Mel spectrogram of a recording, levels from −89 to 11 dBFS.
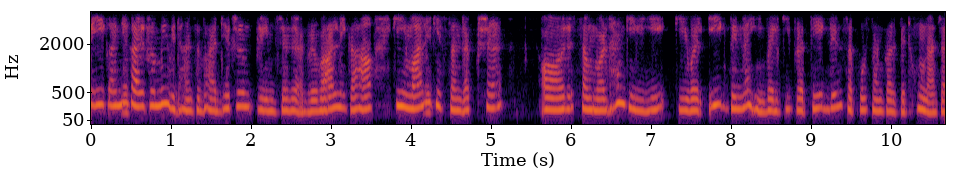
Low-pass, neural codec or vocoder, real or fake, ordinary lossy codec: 3.6 kHz; vocoder, 22.05 kHz, 80 mel bands, HiFi-GAN; fake; Opus, 24 kbps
